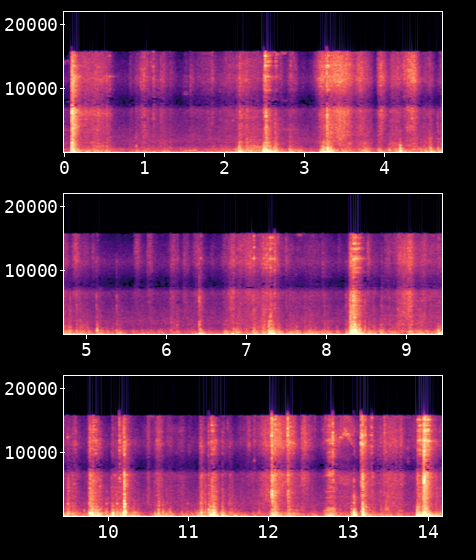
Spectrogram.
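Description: The sheet-metal tear strip of a soldered ammunition tin being peeled around the lid by gloved hands: irregular crinkling, snaps and clicks of bending tin, with knocks as the tin is handled.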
